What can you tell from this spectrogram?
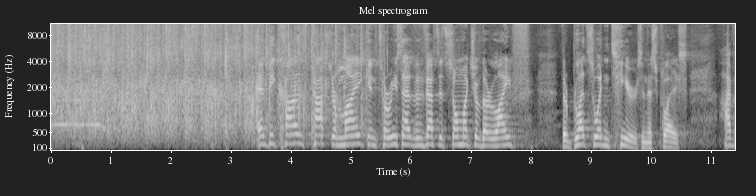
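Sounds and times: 
audience applause: 0.0 - 5.8
speech: 3.4 - 7.8, 8.5 - 11.4.

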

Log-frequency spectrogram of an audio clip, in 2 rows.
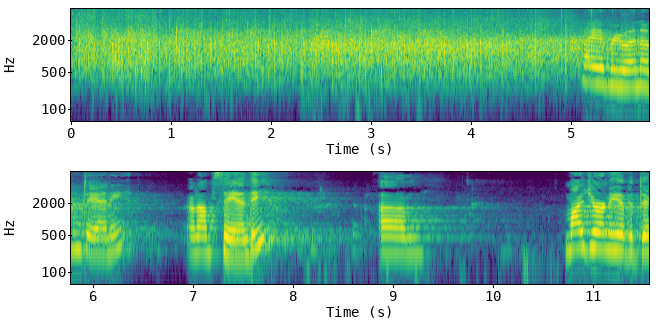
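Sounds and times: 
audience applause: 0.0 - 5.8
speech: 5.1 - 7.9, 8.8 - 9.4, 10.7 - 11.5.

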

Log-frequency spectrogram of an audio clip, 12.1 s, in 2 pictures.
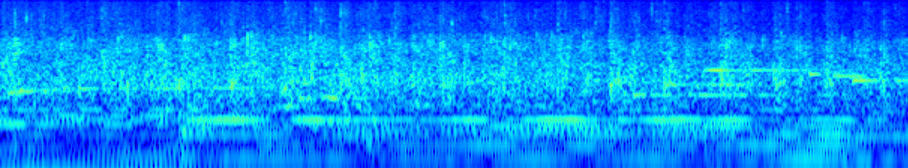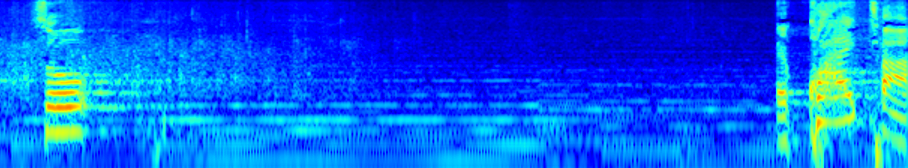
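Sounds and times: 
audience clapping hands: 0.0 - 8.8
speech: 6.4 - 6.8.

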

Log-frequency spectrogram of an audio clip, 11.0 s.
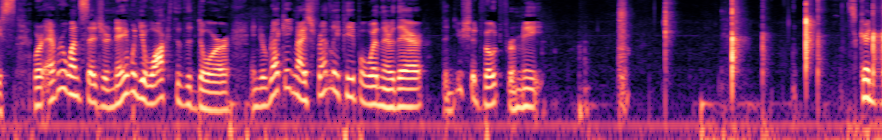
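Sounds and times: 
speech: 0.0 - 7.9, 10.7 - 11.0
1980s-style slow clap: 8.3 - 11.0.

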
